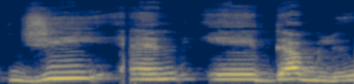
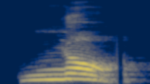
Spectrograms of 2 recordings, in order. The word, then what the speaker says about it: gnaw: For example, G-N-A-W, which means to bite persistently, that is to bite continuously at something, is pronounced as gnaw, not gnaw.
